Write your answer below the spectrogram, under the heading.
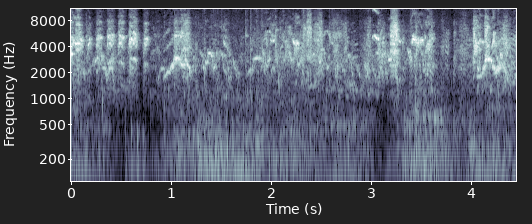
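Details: Parrot eating, recorded February 25, 2024: a run of quick clipped chirps opens the recording, followed by a continuous chatter of overlapping high tweets and squawks with short loud bursts.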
